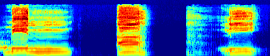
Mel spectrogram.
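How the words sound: The sound stops and is held between the words. The speaker calls it wrong. "yang disebut jangan berhenti itu adalah ketika Ibu membaca begini"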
